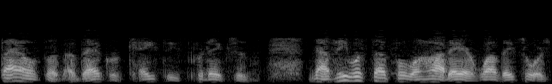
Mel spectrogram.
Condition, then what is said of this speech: Vocal cord paralysis. My stroke put me in a wheelchair, and before my stroke, I could sing.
